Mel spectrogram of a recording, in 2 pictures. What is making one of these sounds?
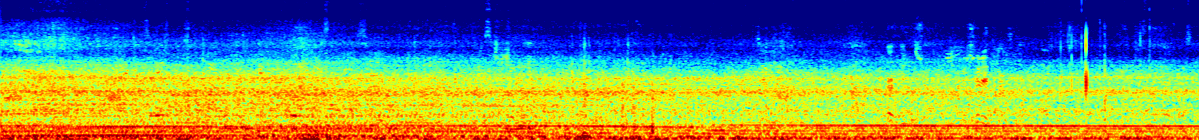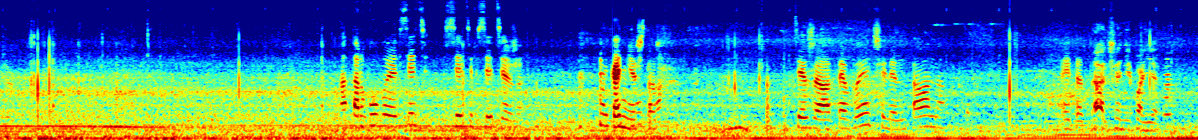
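Traffic rumbles past on the road nearby.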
